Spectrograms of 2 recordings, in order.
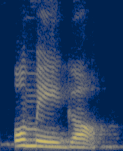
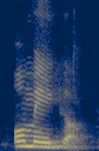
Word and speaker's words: omega: It is not W, it is omega. We are pronounced as omega.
